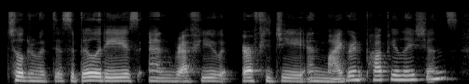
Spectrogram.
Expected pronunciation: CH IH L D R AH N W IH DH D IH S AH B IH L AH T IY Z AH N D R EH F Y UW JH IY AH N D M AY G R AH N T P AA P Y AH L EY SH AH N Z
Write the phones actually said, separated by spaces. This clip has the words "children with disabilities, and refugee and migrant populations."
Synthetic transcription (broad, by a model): CH IH L D R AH N W IH DH D IH S AH B IH L AH T IY Z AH N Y R EH F Y UW JH IY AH N M AY G R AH N P AA P Y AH L EY SH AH N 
